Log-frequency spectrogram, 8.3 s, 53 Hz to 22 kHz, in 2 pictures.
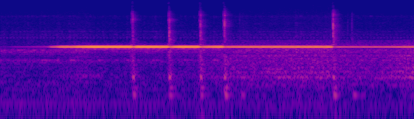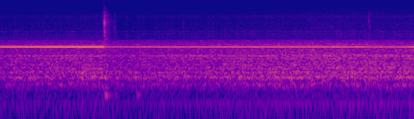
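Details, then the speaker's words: Old dirty Kenwood TS-520 with moisture damage, covers on, upper sideband 20 m around 14.250, heater switch off, signal generator on: a steady clear tone over light hiss with adjustment ticks. Normal signal reception. "so the radio is receiving way"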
